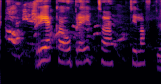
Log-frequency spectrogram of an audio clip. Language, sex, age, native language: Icelandic, male, 10, Icelandic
